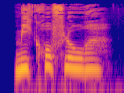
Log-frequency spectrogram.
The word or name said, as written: mikroflora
